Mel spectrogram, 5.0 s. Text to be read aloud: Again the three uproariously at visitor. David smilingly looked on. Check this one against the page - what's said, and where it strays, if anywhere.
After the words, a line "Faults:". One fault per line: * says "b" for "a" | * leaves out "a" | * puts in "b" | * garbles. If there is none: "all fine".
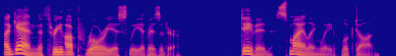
Again the three uproariously at visitor. David smilingly looked on.
Faults:
all fine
